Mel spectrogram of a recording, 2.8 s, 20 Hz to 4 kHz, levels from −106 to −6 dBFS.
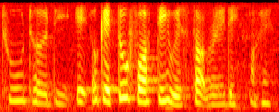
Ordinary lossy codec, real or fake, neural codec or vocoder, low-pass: none; real; none; 3.6 kHz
